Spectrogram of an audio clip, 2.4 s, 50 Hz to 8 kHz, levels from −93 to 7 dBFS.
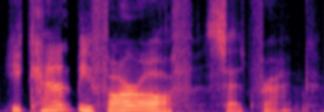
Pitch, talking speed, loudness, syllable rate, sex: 250 Hz, 170 wpm, -15 LUFS, 3.1 syllables/s, female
